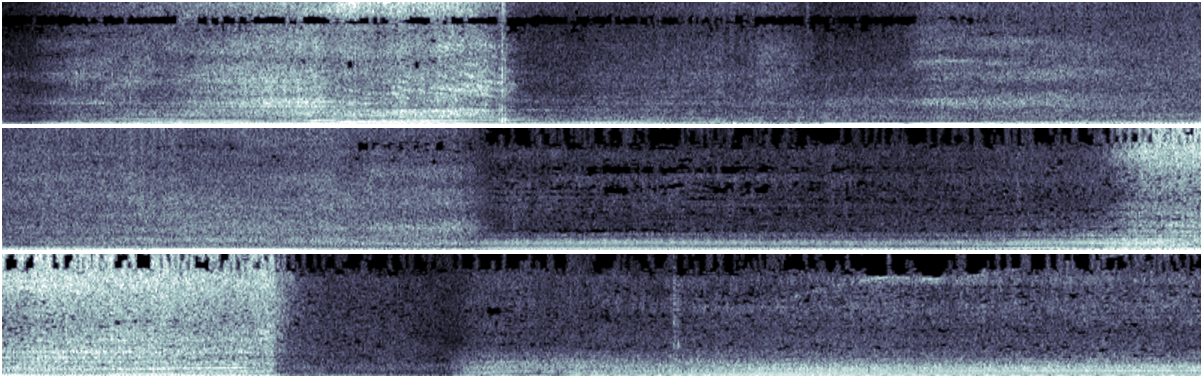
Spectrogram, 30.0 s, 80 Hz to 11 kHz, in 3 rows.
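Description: A race car engine pulling hard, its pitch climbing, with gear changes about four seconds and fourteen seconds in. Around 22 seconds the revs fall away as the throttle is lifted, then the engine holds a steady pitch.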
